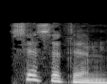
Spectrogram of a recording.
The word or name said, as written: Sisseton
